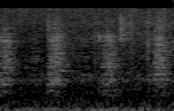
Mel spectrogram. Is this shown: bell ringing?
no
